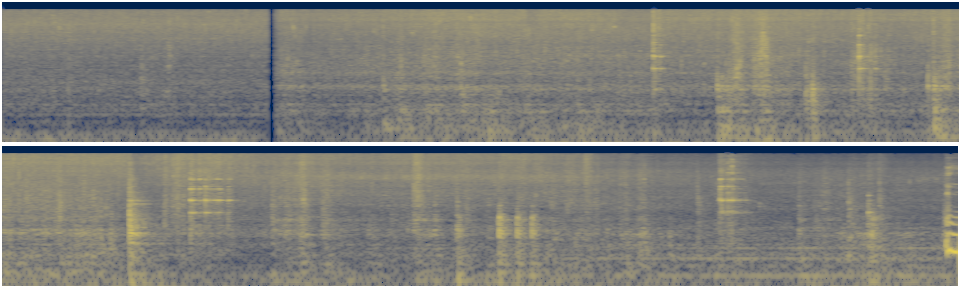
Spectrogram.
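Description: Potato chunks sizzling as they fry in oil in a nonstick skillet, with a spatula scraping and knocking against the pan several times as the potatoes are stirred and lifted out onto a plate.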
